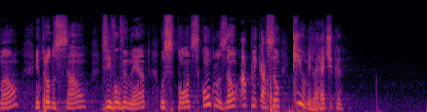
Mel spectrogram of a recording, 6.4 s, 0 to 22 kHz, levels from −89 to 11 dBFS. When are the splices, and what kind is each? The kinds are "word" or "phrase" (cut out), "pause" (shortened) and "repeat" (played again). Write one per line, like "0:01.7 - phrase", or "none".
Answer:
none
